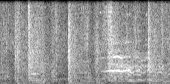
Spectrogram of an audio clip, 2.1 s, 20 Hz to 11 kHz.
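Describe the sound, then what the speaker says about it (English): A horse in The Witcher 3: Blood and Wine whinnies and snorts restlessly, with a few clopping hoof sounds, all set against a steady background of game ambience. "it's just the horse. Kicking up a fuss."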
